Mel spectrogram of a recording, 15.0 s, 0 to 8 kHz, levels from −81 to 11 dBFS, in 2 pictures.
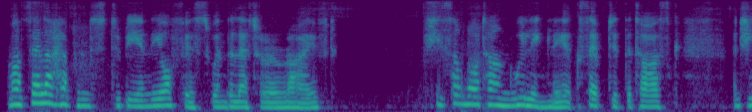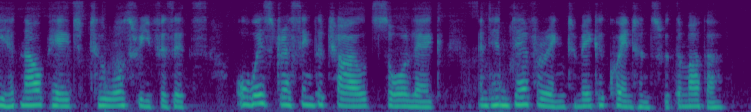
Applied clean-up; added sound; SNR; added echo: neural separator model SepFormer DNS4.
